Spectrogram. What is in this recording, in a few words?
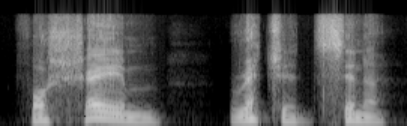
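English male; Pirates Of The Caribbean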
